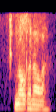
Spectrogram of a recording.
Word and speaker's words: Multnomah: Multnomah.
